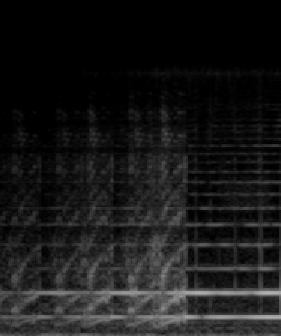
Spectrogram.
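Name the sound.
reversed guitar tail used as a riser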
